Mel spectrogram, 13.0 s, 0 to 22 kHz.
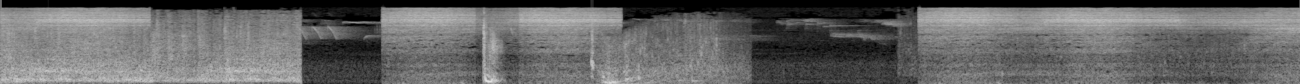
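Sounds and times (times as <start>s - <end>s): snake hiss: 3.8s - 6.2s, 9.0s - 13.0s.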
